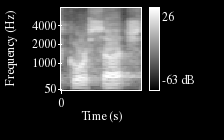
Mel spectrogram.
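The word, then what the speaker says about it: Gorsuch: such by the way that's how you actually pronounce his name it's scors such they ask at the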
